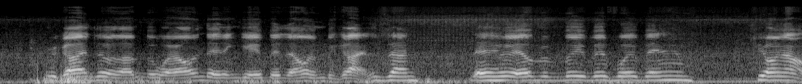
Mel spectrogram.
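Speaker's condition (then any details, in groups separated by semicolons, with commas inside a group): Cerebral palsy; present from birth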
